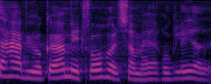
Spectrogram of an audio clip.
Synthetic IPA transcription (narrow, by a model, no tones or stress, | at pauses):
sɒ̽ɦɑ̈ʋijo̝æɡ̥ɶːɐmee̝d̥fɒːɦɒ̽l̰sɒ̽mæɐʁuɡ̥le̝̰ːɐð̩ˠ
